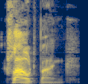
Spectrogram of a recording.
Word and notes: cloud bank: British English

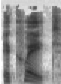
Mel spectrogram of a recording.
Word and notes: equate: American English

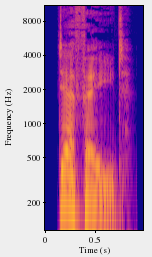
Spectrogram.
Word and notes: deaf-aid: American English

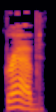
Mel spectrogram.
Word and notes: grabbed: British English

